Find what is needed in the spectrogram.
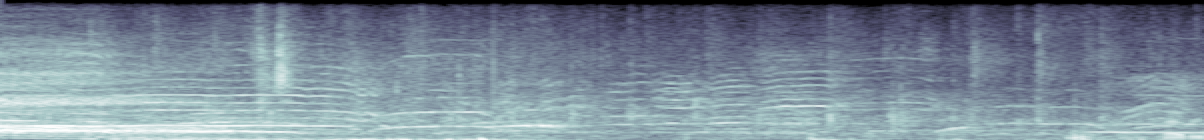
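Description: A ring announcer's long, drawn-out call over the arena PA, its pitch sliding steadily down through the first two seconds. It gives way to crowd cheering and scattered shouts that die down.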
